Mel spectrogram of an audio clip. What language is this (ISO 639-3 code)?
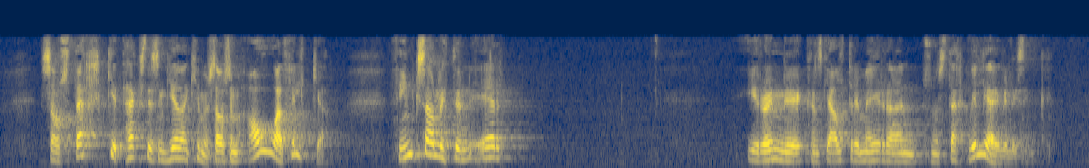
isl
